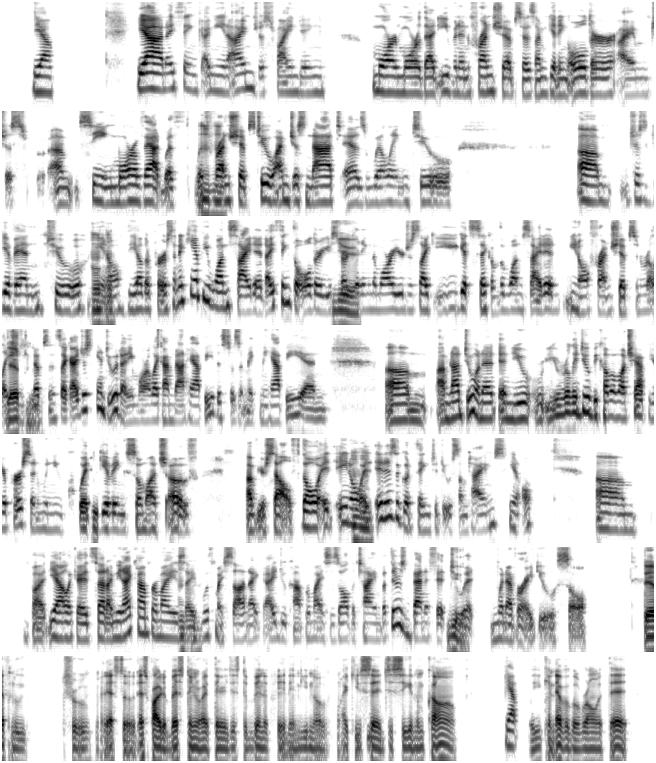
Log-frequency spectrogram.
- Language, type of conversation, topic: English, unstructured, When did you have to compromise with someone?
- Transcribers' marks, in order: tapping; other background noise; unintelligible speech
